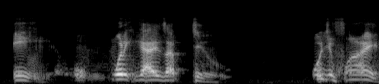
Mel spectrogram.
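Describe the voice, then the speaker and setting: A man in a croaky, put-on character voice at a moderate pace. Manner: curious, questioning.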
